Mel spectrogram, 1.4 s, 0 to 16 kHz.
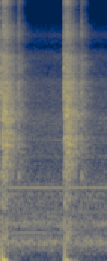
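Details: Biotronix electromagnetic radial shockwave therapy machine, clinical model, applied to the elbow: it starts at 1 Hz and 5 mJ, then energy is raised toward 65 mJ. Two sharp cracking pops about 0.8 s apart as the applicator fires pulses.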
